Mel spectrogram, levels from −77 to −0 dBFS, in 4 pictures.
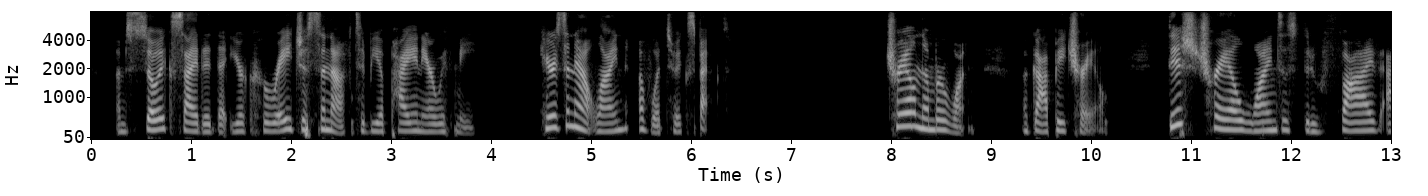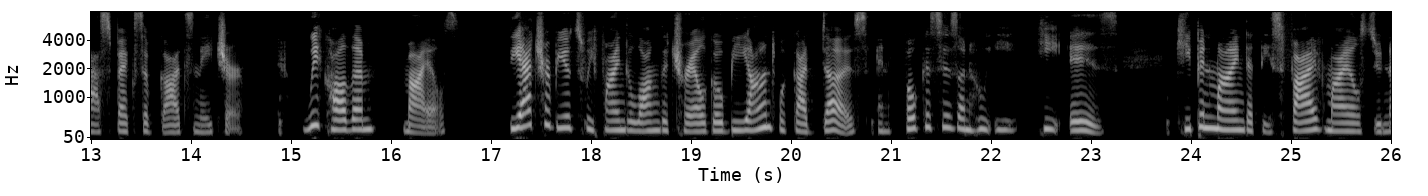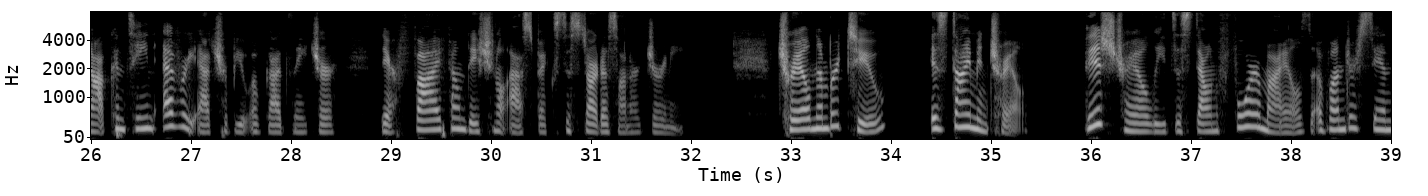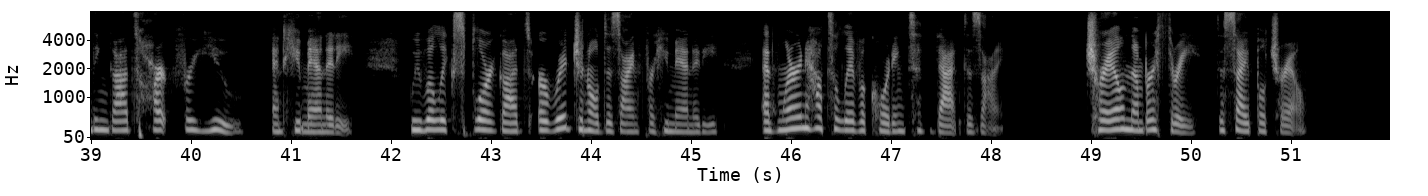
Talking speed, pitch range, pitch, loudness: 145 wpm, 185-240 Hz, 210 Hz, -30 LUFS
